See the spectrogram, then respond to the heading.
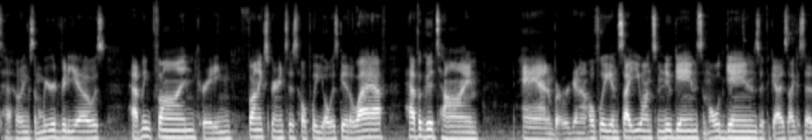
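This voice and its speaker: A man's voice: medium pitch, a little hiss or hum. A young man with a mid-range voice chats casually about his gaming channel. He rambles, leans on fillers and corrects himself as he goes. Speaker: YouTube gaming channel host. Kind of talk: casual channel intro talk.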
